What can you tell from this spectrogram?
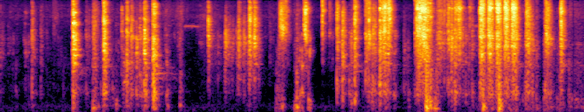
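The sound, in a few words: fitting washers and nut on motorbike wheel axle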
